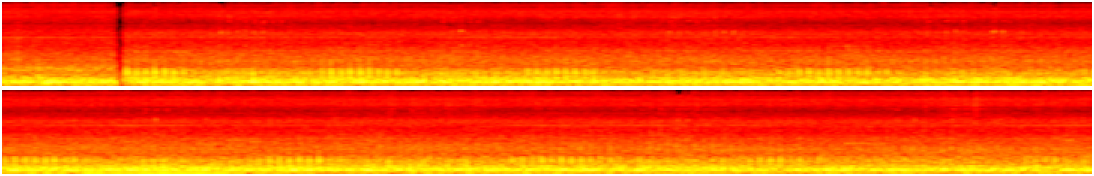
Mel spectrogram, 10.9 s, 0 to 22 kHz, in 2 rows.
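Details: Scottish Fold kitten asleep, snoring: soft, rhythmic breathy bursts repeating roughly every 1.3 seconds over a steady low background hum, with one sharp click near the start.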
